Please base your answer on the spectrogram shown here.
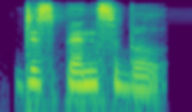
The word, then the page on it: dispensable: Indian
